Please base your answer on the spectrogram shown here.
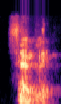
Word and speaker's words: Seble: And do I pronounce that correctly? Yeah, it's Seble. Seble.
